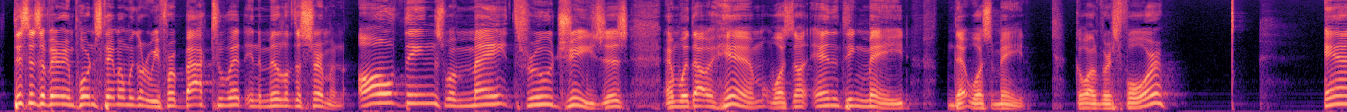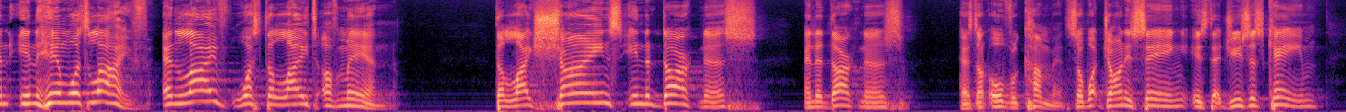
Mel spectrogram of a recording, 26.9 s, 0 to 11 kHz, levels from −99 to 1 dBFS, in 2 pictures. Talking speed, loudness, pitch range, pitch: 165 wpm, -15 LUFS, 150-230 Hz, 185 Hz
